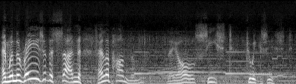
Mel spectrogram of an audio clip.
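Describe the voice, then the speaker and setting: A man's voice: high-pitched, lively intonation, slow pace. A man narrating a radio horror play in a solemn, portentous, dramatic style. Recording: thin phone-like band-limited audio with music.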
